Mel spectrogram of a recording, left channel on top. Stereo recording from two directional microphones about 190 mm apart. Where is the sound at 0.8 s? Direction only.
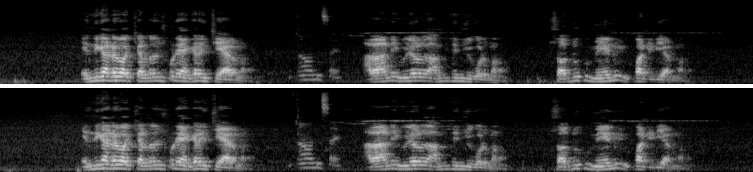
30° left (ahead or behind); by 3.3 s 5° left (ahead or behind).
